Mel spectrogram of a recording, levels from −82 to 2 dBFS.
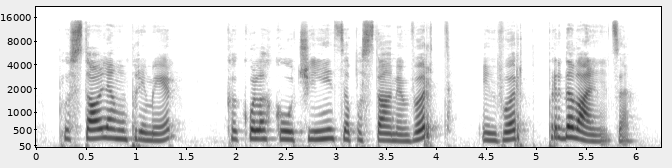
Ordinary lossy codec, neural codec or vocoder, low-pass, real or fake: none; codec, 44.1 kHz, 3.4 kbps, Pupu-Codec; 14.4 kHz; fake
